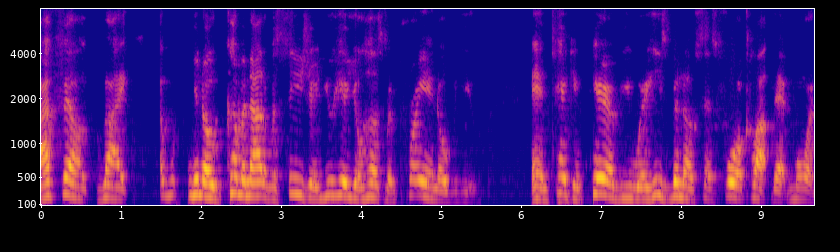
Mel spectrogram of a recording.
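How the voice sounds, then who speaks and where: Fairly high in pitch with ordinary pitch variation, a woman speaks in a plain, everyday voice. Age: 60s. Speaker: married guest sharing relationship advice. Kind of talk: casual talk show chat.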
